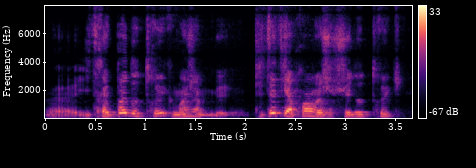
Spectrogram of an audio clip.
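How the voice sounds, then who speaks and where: A man's voice: fairly high pitch, moderate pace, gravelly, mellow. A young man chatting off the cuff about a science paper, rambling with many fillers and restarts and laughing easily. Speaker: YouTuber reviewing a science paper. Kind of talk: unscripted casual commentary.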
